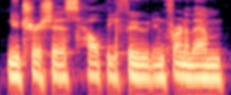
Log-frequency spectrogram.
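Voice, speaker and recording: A middle-aged man giving earnest, measured explanations as a guest in a casual interview. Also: deep voice, little pitch movement. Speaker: police chief, interview guest.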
